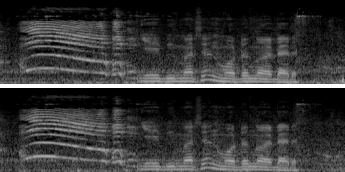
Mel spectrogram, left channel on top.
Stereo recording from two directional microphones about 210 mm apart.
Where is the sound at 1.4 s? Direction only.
Centre (ahead or behind).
